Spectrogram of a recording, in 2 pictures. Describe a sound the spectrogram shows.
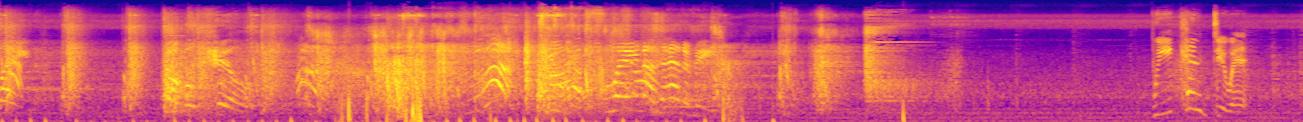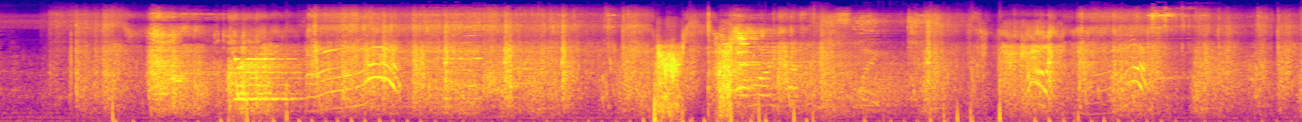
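Game characters clash with bursts of magic blasts and hits.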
